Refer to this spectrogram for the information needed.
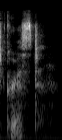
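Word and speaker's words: Krist: It's Christ.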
